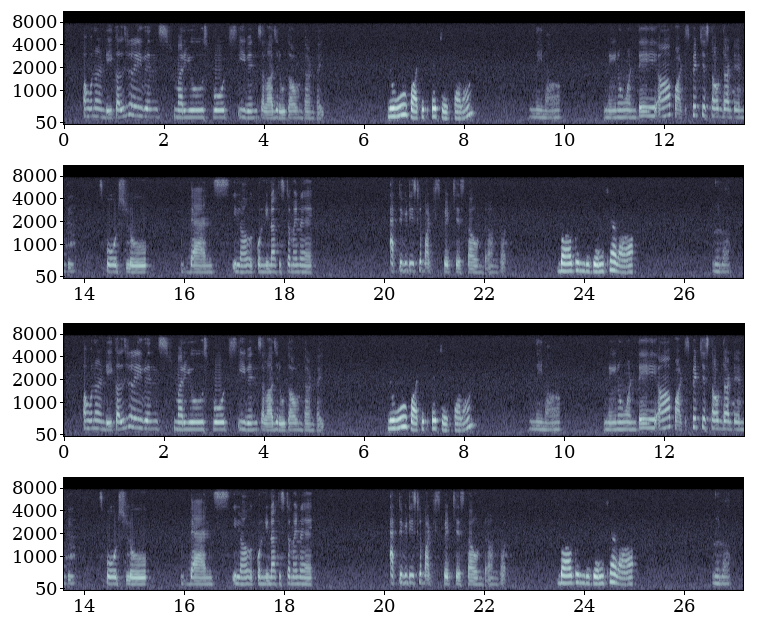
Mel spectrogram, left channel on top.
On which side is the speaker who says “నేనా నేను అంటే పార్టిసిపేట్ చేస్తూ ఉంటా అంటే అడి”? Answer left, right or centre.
Right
